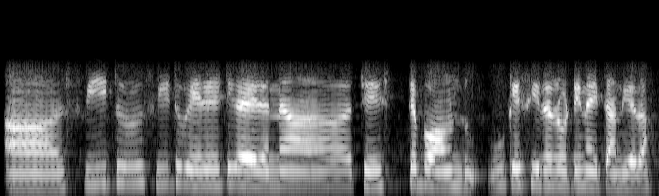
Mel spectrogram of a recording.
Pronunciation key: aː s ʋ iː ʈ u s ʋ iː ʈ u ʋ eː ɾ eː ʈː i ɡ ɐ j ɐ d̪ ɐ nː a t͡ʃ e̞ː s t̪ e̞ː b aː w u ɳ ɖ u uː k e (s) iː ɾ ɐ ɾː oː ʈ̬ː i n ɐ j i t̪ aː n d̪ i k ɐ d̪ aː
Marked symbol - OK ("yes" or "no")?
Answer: yes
